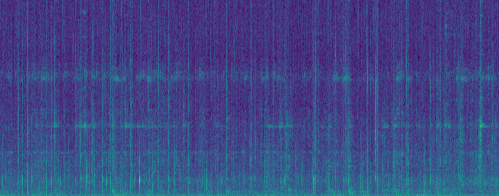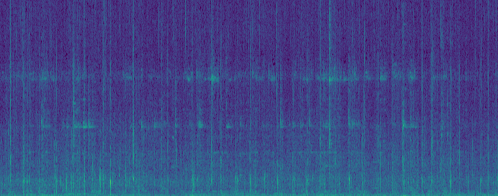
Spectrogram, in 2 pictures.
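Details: Hooves of a horse drawing a carriage through rain, a continuous train of clip-clop knocks with a few sharper accents, set against heavy, even rainfall.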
